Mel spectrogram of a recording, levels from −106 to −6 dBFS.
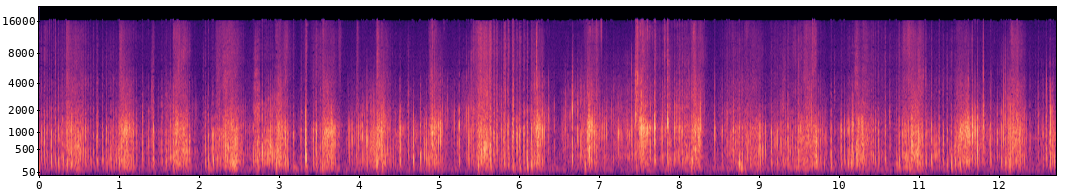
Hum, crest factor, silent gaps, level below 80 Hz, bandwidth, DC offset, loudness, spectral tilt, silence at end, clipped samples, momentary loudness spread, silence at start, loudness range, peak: none; 28 dB; none; -68 dBFS; 17 kHz; under 0.1%; -28 LUFS; -4 dB/octave; 0 s; under 0.1%; 8 LU; 0 s; 3 LU; 0 dBFS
